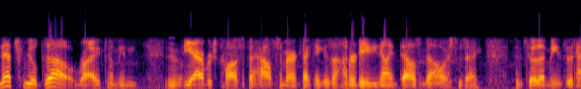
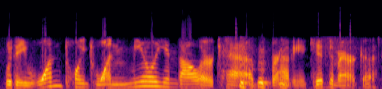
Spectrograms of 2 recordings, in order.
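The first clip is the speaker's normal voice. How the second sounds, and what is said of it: Movie villain impression voice. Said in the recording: “I always put my Dr. Evil voice on”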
